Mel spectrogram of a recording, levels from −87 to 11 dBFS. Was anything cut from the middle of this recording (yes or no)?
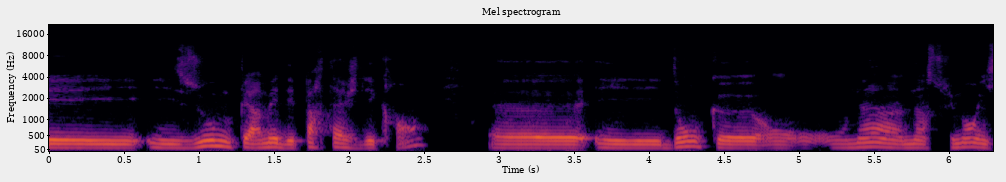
no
